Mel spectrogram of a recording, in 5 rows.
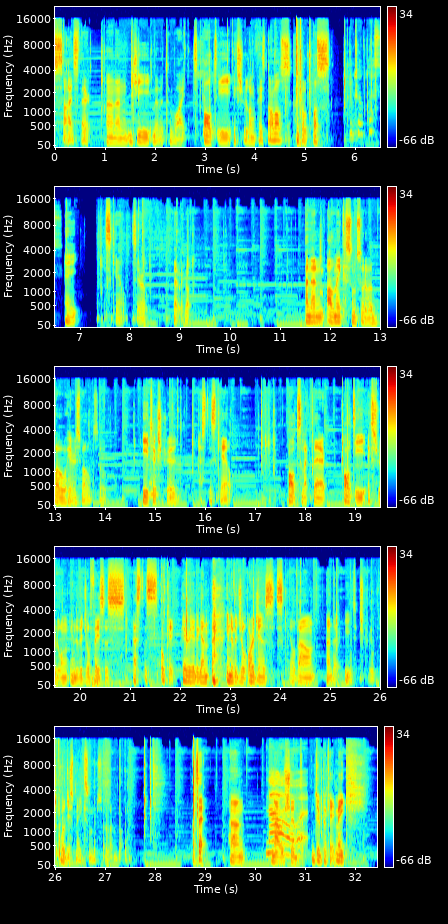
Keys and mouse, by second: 1.3 g, 1.4 click, 1.8 click, 2.5 click, 2.7 alt+e, 4.6 ctrl+KP_Add, 5.5 a, 5.9 b, 7.1 s, 8.0 g, 8.9 s, 9.6 g, 10.8 3, 11.1 click, 11.7 shift+middle click, 12.2 s, 14.3 e, 15.5 s, 16.9 a, 17.0 a, 17.3-17.9 alt+drag, 18.5 alt+e, 20.6 s, 23.2 s, 24.5 click, 24.9 e, 25.7 s, 27.5 l, 28.5 KP_7, 29.9 middle click, 30.9 KP_3.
